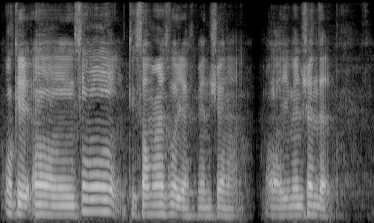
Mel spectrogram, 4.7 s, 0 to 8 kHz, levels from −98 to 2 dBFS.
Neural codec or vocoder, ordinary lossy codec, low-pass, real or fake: codec, 16 kHz, 4.8 kbps, FACodec; none; none; fake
